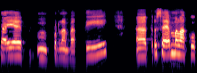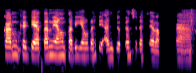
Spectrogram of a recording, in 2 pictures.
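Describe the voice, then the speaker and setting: A woman at medium pitch, with a bright, sharp tone and ordinary pitch variation, speaks at a moderate pace in a dry, close sound with no echo. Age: 60s. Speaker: retiree asking a question. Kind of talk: question from audience. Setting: video call, camera off. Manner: halting, hesitant.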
